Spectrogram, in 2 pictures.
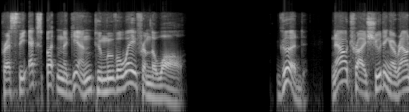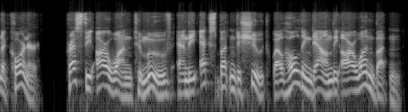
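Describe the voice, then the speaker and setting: An actor playing a military instructor in a video game tutorial, coaching a recruit in a firm, deliberate, commanding way. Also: male voice, mid-range voice, big pitch swings, a bit bright. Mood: instructive, firm.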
